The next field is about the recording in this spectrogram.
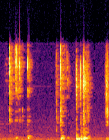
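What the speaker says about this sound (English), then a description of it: "I'm going to write the code now." A few short clusters of keystrokes from a computer keyboard as Python code is typed, close and distinct, separated by brief pauses with no talking.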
